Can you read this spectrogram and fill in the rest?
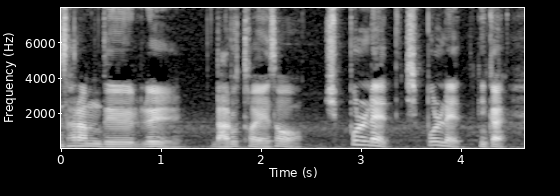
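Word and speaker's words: שיבולת: 그래서 쉽볼렛이라는 발음을 하게 해서 못하면은 십볼렛 이렇게 하면 다 죽이는 거예요.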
